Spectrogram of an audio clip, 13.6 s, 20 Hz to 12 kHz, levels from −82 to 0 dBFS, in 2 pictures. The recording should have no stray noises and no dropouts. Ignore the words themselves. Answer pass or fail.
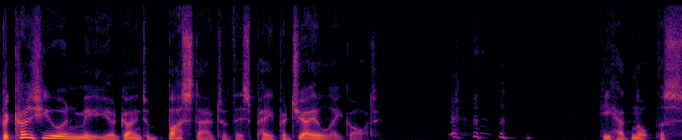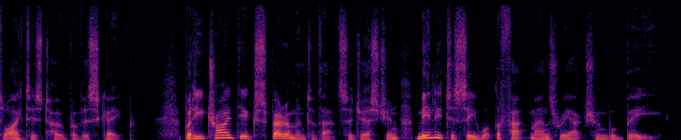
fail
